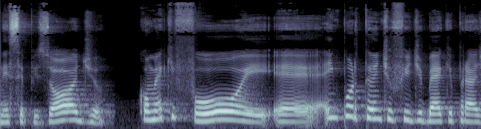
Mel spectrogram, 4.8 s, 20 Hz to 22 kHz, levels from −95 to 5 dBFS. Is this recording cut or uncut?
cut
